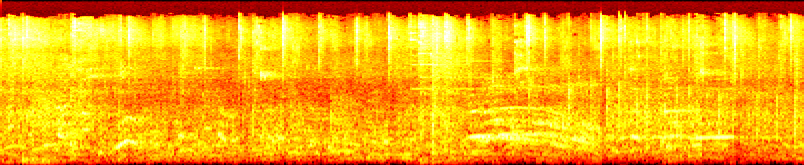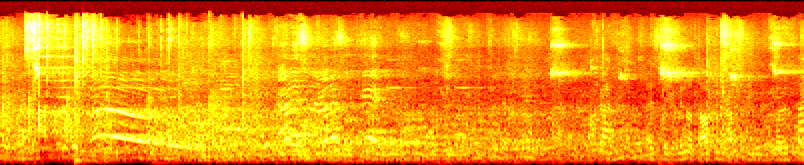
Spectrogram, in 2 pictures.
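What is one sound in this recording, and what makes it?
Fencing blades clash and scrape together.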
